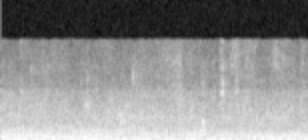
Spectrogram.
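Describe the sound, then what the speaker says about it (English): Light rain falls outdoors in California, a faint, even patter of drops with a soft hiss and no voices. "It's a little rainy right now though."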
